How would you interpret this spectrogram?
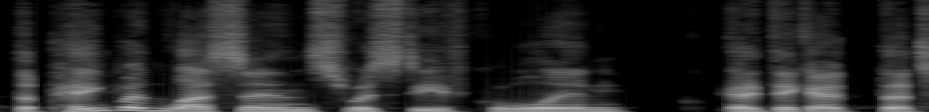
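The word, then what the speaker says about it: Coogan: on um uh the Penguin Lessons with Steve Coolen I think that's how you pronounce his name. He's like the comedian who does Alan Parkridge. Steve Kougan Kugan Kugan.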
